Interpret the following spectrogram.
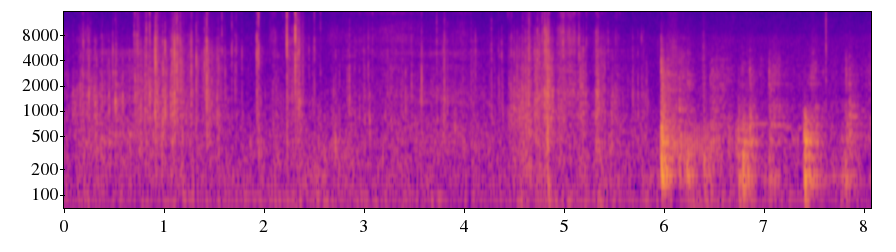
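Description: Thin clear plastic bag crinkling irregularly as it is handled around a damp mud ball, the crackles densest in the first half.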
